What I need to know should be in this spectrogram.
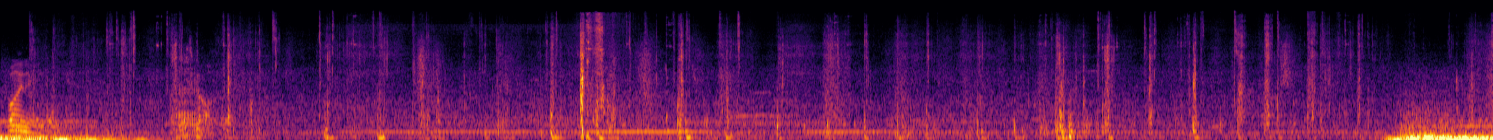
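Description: Footsteps creak and crunch softly on a debris-strewn wooden floor.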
